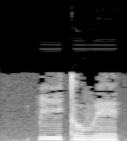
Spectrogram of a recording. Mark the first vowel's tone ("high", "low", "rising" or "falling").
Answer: low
